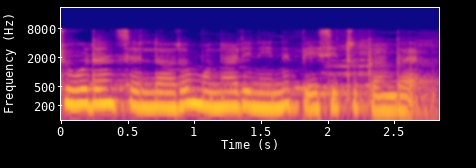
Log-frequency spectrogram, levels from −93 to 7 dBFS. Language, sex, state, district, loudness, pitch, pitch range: Tamil, female, Tamil Nadu, Nilgiris, -13 LUFS, 190 Hz, 185-210 Hz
